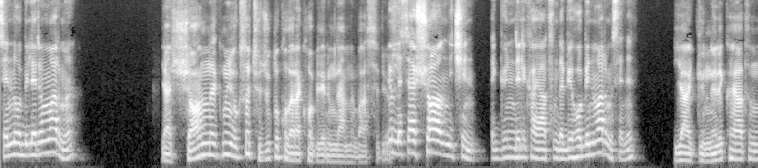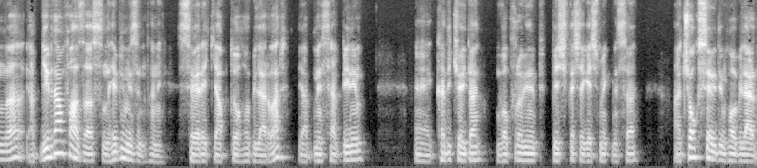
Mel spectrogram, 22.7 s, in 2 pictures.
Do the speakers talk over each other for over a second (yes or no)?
no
